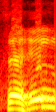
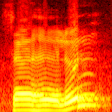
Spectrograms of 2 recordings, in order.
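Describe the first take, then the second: First: The word ends on a bare final consonant. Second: The word ends with a nasal 'un' ending.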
